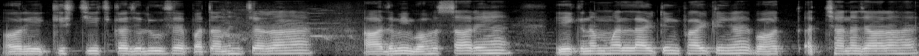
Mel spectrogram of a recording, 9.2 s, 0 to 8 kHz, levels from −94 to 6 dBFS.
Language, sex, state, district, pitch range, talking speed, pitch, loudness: Hindi, male, Madhya Pradesh, Katni, 135-150 Hz, 165 wpm, 145 Hz, -16 LUFS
